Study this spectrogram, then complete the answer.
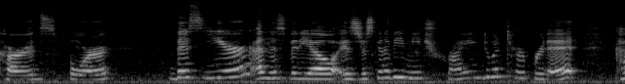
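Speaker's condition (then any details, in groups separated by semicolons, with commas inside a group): No condition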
